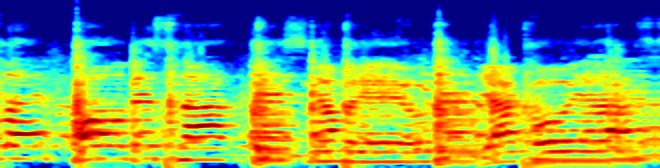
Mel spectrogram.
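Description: Live acoustic reggae band: acoustic guitar and hand drums keep a steady, even beat, with a wavering sung melody over them.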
